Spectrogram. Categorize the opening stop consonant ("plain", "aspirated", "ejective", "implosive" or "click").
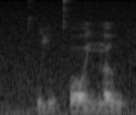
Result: aspirated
